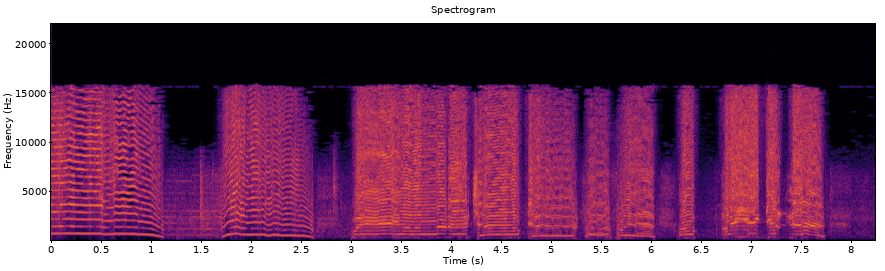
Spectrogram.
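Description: Two men whooping and yelling in celebration inside a rally car's cabin: three long, high yells of about a second each, then a run of excited shouting.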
